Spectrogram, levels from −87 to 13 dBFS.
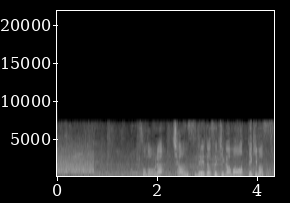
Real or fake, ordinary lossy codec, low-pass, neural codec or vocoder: fake; none; 7.2 kHz; vocoder, 24 kHz, 100 mel bands, Vocos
